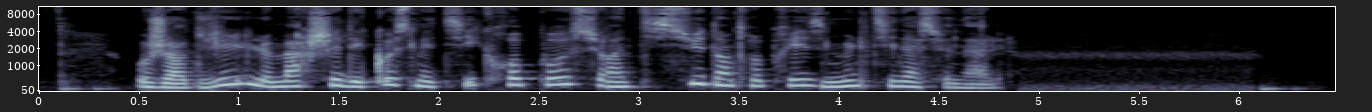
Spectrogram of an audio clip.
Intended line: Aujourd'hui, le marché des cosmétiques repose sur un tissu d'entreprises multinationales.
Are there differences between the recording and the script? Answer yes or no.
no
